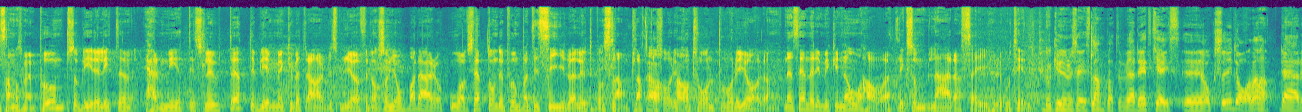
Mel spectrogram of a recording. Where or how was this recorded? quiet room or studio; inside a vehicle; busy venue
busy venue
